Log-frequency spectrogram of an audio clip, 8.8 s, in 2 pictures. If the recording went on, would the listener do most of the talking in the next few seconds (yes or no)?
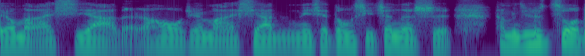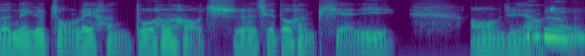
no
